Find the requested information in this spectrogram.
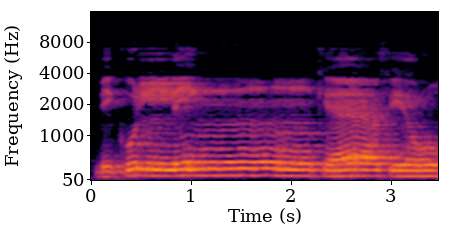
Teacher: ഇഹ്ഫാ ഹക്കീഖി നൽകി അവ്യക്തമാക്കി മണിച്ചുകൊണ്ട് ഉച്ചരിക്കണം ആ മണിക്കലിൽ തർക്കീഖ് ആണ് വേണ്ടത്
